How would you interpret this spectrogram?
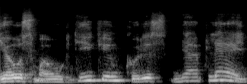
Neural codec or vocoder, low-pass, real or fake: none; 14.4 kHz; real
